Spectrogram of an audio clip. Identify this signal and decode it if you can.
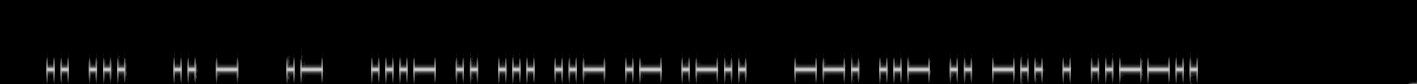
Morse code, heard as a keyed tone, about 17 wpm, 700 Hz. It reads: IS IT A VISUAL GUIDE?
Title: Sentences from Top 1000 Words - Review Part 6 - 17wpm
